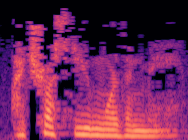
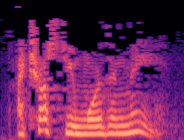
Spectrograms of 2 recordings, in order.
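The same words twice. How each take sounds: First: Quiet prayer. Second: Said in the usual way. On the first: Retold or imitated. Repeated prayer line.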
